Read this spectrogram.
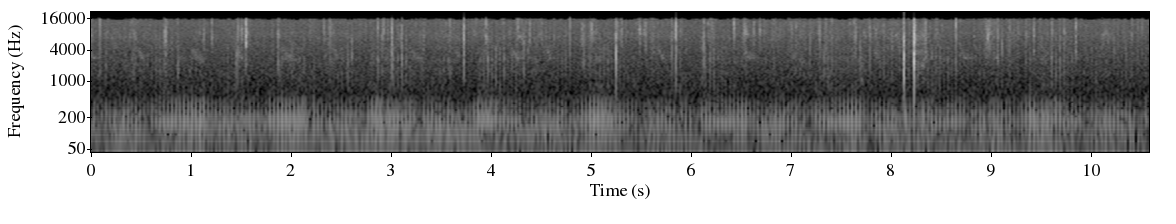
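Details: Low continuous cat purr by a fireplace, pulsing in soft waves about once a second as the cat breathes, while fire crackles and occasional louder pops sound in the background.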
